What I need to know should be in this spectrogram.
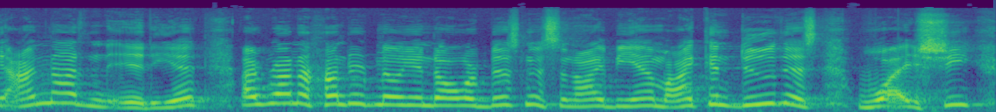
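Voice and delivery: high, indignant self-justifying rant, petering out; exasperated pleading. Retold or imitated. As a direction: plead your case like an aggrieved husband. Acts out his exasperated self-righteous prayer.

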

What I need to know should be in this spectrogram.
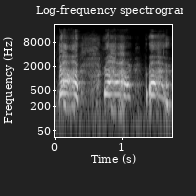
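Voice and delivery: high, yappy barks like a spooked dog; imitated dog barking. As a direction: bark it out like a frightened little dog. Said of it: "the dog's like".

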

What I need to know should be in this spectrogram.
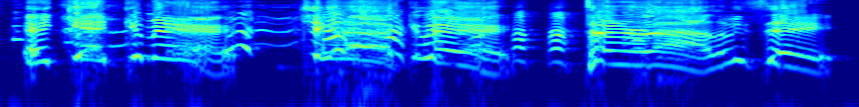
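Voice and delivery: high, loud teasing while cracking up; hammed-up gawking through laughter; laughing mock tease. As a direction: crack up while calling the kid over. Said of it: "he'd been doing it for years".

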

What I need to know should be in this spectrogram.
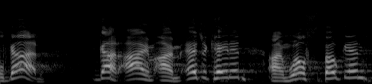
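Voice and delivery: high, loud boastful plea to God; hammed-up appeal, pitched well up; mock self-promotion. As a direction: act out someone pitching their own credentials. Voices a self-important believer pleading.

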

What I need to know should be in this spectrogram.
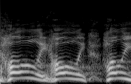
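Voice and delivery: high, loud, rapturous holy; joyful holy. Retold or imitated. Heavenly worshippers crying out, rapturous and loud. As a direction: proclaim it in delight. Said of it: "and, and".

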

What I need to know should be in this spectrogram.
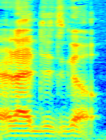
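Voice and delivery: ordinary talk, nothing marked

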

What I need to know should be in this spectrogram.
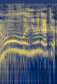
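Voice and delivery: very high mimicked question; mock nosy reaction. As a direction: squeal it like a nosy acquaintance. Mimicking people reacting to her appearance.

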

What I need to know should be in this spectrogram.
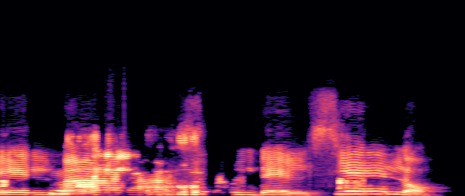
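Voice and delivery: "El mar azul del cielo" slowly, stretched syllable by syllable. Shown as a demonstration. Teacher showing students how many syllables, syllable by syllable. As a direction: measure out each syllable for counting. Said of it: "¿Cuántas sílabas aquí?".

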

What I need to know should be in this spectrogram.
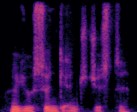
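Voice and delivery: ordinary delivery, nothing marked

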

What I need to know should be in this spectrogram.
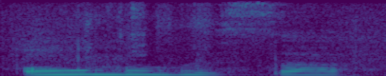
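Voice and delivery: sing-song reassurance, held high; gentle mom. Retold or imitated. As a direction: coax a demanding child along patiently. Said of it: "very gently and kindly says".

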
